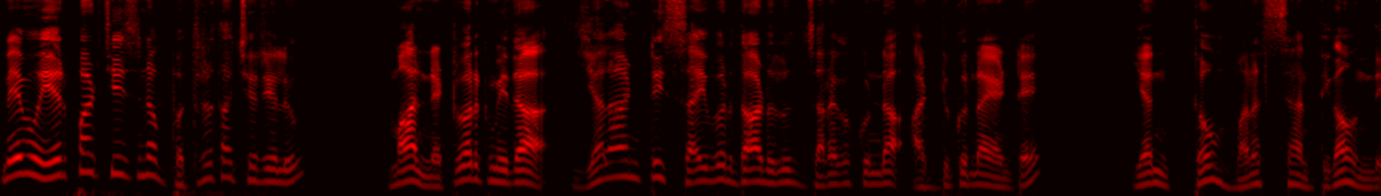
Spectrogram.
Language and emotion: Telugu, happy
